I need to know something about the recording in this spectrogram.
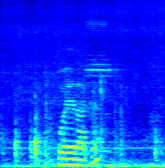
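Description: A spatula stirring drumstick (moringa pod) pieces in a cooking pot on a gas stove, with a few short knocks and scrapes against the pot and light sizzling underneath.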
